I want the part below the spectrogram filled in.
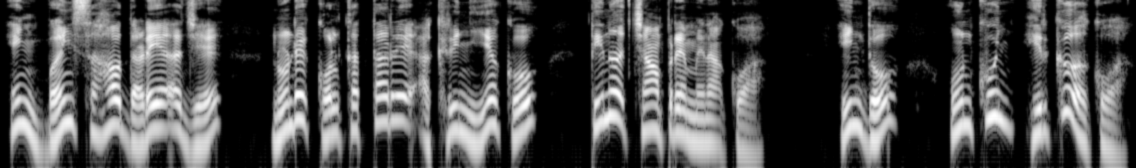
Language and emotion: Santali, disgusted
